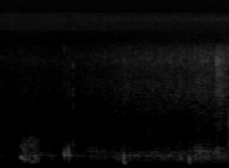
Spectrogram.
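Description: Near silence, with a few faint, brief low sounds scattered through it.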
